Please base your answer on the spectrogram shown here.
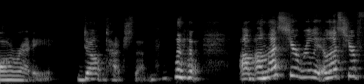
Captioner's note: chuckles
